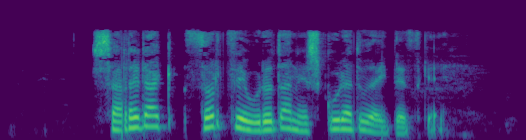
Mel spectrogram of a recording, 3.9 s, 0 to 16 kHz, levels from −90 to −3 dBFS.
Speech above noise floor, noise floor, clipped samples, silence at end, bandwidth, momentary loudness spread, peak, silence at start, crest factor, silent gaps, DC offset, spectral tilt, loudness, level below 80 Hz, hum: 52 dB; -81 dBFS; under 0.1%; 0.6 s; 8 kHz; 12 LU; -14 dBFS; 0.7 s; 16 dB; none; under 0.1%; -3.5 dB/octave; -29 LUFS; -74 dBFS; none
